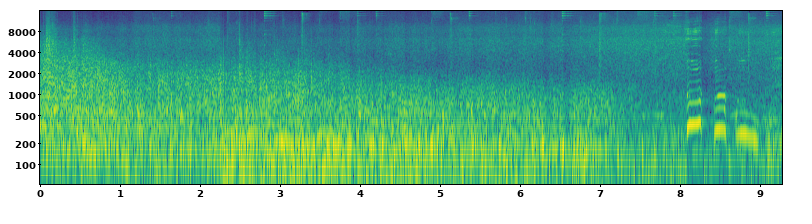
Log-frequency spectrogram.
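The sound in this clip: Thunder from a close lightning strike into the Maas roars as a loud, continuous rumble over heavy rain hiss. The rumble eases lower toward the end.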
